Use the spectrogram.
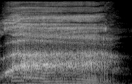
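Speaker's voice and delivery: high, loud put-on yell; a hammed-up angry scream; mock heckler scream. Heckler screaming at him, hammed-up scream.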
